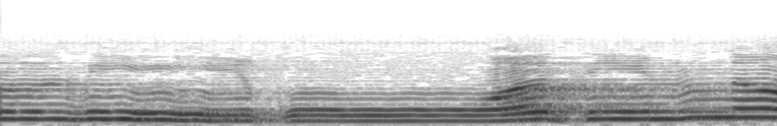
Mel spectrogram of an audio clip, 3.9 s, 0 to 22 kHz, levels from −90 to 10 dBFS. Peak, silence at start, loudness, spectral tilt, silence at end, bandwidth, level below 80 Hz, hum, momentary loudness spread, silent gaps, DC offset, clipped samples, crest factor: -2 dBFS; 0 s; -18 LUFS; -11 dB/octave; 0 s; 3.7 kHz; -58 dBFS; none; 7 LU; none; under 0.1%; under 0.1%; 16 dB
